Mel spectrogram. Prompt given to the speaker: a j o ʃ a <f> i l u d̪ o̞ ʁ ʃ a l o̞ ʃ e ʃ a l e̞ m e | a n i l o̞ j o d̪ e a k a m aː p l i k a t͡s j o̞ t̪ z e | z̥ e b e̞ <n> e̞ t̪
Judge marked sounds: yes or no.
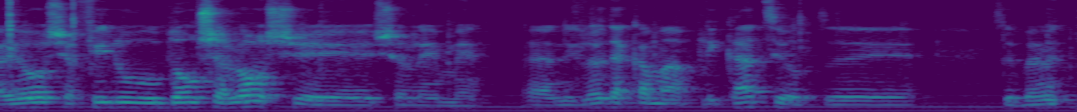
yes, no

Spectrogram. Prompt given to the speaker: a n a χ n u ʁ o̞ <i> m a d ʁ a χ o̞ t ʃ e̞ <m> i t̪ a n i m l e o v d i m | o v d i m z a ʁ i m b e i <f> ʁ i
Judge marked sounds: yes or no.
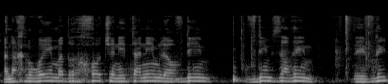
yes, no, no

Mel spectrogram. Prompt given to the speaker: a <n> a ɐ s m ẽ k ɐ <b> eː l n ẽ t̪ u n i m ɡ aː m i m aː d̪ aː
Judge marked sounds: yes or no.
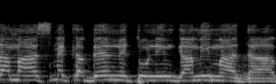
no, yes

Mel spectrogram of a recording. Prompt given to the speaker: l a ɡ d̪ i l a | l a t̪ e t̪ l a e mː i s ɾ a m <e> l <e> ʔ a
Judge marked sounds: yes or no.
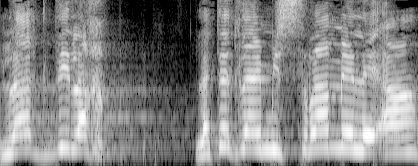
yes, yes

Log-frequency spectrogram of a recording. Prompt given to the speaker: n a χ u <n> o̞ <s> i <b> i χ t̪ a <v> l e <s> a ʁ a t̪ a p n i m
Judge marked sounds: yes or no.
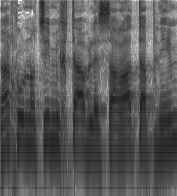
yes, no, no, yes, yes

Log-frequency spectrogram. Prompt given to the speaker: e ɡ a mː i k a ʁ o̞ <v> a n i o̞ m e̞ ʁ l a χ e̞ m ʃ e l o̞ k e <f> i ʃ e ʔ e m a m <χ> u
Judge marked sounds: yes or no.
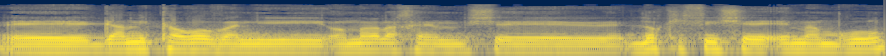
yes, yes, no

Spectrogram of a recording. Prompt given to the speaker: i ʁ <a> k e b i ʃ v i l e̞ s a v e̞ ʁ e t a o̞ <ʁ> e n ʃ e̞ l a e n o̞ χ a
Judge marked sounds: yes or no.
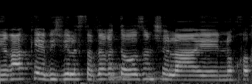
yes, no

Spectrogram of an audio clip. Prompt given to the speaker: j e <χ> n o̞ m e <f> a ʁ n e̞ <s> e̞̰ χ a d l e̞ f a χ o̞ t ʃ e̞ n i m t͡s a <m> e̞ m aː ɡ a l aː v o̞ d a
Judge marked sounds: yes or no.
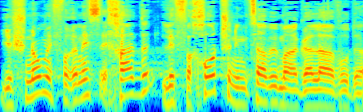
no, yes, yes, no

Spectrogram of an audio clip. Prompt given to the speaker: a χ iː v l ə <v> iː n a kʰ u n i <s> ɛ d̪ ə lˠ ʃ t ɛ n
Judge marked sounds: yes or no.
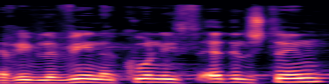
yes, yes

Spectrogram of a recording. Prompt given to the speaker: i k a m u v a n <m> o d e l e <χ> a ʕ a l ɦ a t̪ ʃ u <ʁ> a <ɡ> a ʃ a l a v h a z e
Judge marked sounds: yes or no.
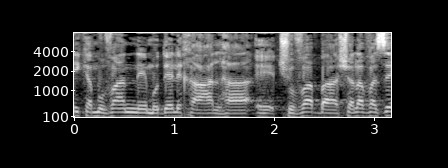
yes, yes, no, no

